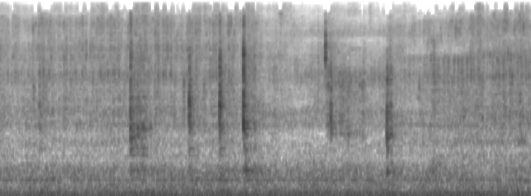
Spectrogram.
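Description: A spoon stirs two spoonfuls of butter into biryani in a pot, giving soft scraping clinks and a few sharper taps over a faint steady sizzle, close and quiet.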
